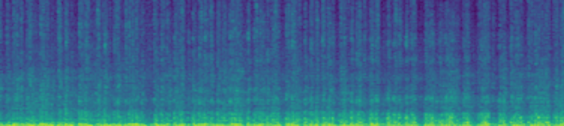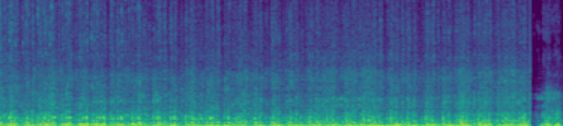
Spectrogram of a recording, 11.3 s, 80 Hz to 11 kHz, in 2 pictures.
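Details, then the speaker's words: 2000 hp street Corvette Z06 with a V8, first start after about a year unused: loud lumpy idle with a harsh metallic rattle on top from the billet torque tube, not the engine; the rattle disappears once off idle. "right guys if you guys hear a hellacious rattling sound it is the torque tube in that car it's got some like ridiculous billet rpm torque tube and that's what you guys are hearing so as soon as it comes off idle it goes away but it sounds like hell"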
